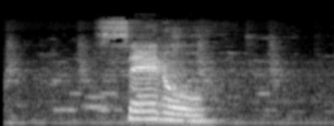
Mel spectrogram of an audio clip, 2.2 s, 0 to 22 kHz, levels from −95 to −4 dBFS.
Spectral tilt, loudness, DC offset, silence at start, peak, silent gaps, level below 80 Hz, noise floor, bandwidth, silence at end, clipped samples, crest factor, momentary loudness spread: -3.5 dB/octave; -16 LUFS; under 0.1%; 0.05 s; -2 dBFS; none; -60 dBFS; -47 dBFS; 12.5 kHz; 0.8 s; under 0.1%; 18 dB; 19 LU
